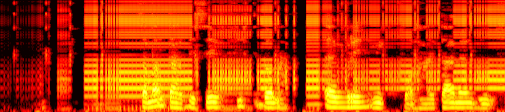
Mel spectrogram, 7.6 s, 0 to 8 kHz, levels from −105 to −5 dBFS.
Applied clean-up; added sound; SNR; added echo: classical method Wiener filter.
